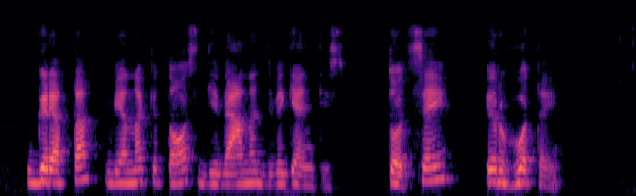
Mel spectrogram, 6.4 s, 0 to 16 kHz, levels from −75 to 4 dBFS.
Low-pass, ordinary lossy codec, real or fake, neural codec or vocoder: 9.9 kHz; AAC, 64 kbps; real; none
